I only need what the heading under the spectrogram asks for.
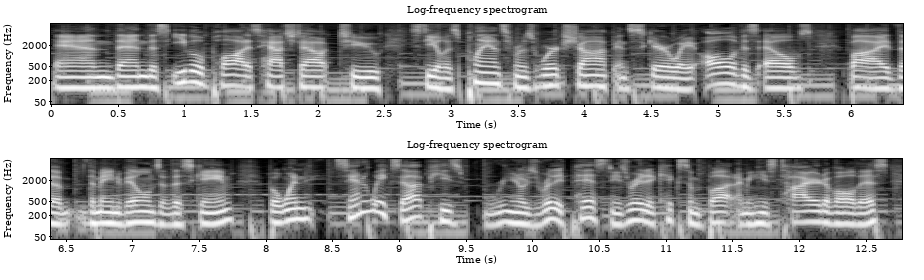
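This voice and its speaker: A man co-hosting a podcast who tells things in a lively, casual way, full of "like" fillers. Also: medium pitch, a little fast, few pauses, soft background music. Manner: animated storytelling, with lots of "like" fillers. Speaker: podcast co-host. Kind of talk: casual chat.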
